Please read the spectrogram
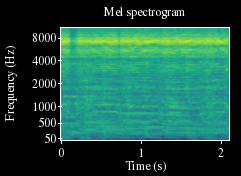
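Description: Hard rock music: an instrumental passage led by guitar, with its notes stepping from one pitch to the next.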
